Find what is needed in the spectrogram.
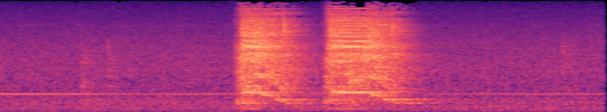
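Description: Hydraulic two-post lift's electric pump motor running in two short bursts, each under a second and about a second apart, as the lift is raised with an engine hanging from it.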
